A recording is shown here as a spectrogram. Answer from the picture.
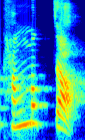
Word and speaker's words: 닭: 그런데 오늘 수업 끝나고 달 먹자 라고 얘기하면은 달을 어떻게 먹어? 일론 머스크가 와도 달은 못 사잖아. 그치? 그러니까 닭이라고 발음하는 게 맞죠?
